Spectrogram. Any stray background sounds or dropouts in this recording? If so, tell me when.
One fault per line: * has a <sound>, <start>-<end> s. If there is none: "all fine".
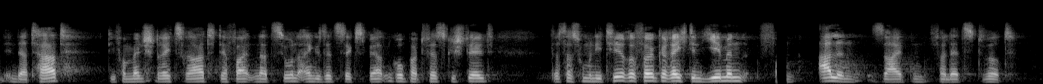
* has a dropout, 7.8-7.9 s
